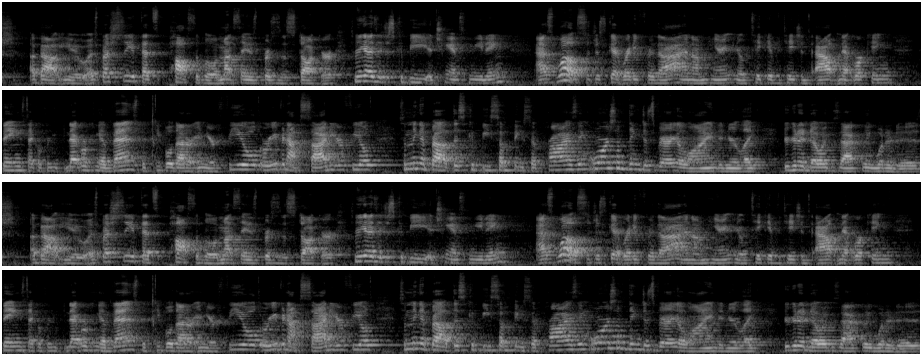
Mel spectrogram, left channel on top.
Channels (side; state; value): both; normal; correlation -0.16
